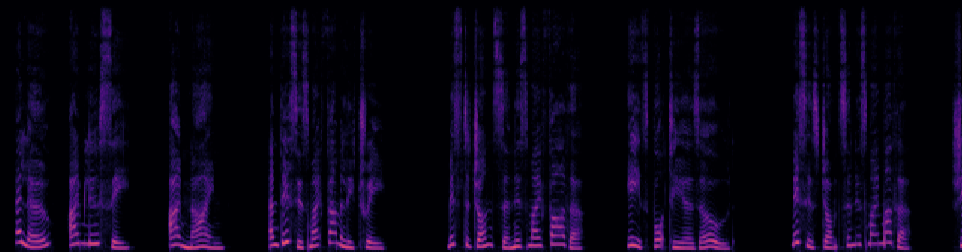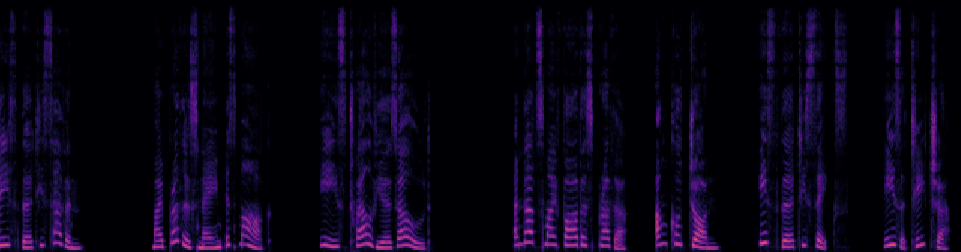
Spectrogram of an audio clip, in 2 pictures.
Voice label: young UK eng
